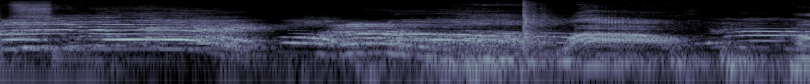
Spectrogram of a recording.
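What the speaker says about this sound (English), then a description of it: "the Greeley crowd in here is going crazy" Spectators at a pool hall match cheer and yell loudly together, a dense roar of excited voices that rises and dips over several seconds.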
